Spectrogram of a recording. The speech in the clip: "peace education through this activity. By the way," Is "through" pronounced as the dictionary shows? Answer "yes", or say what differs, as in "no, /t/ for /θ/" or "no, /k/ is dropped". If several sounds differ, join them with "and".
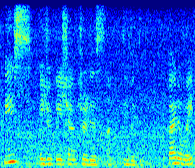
no, /t/ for /θ/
